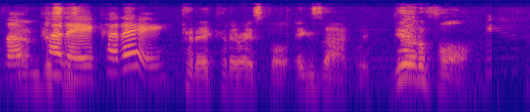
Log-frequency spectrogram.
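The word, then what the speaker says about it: kare-kare: And this is called the kare kare. Kare kare rice bowl. Exactly. Beautiful. That's beautiful. You got the... I think I said it right. You rolled those R's really well.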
